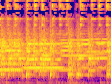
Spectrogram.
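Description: Live folk stage music: drums beating a steady rhythm of about two strokes a second under held melody notes.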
